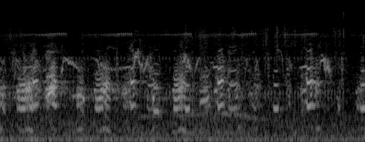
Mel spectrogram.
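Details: Farmyard recording of a rooster with his chicks: clustered high chirps and peeps, some clucking notes, irregular bursts over steady background hiss.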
